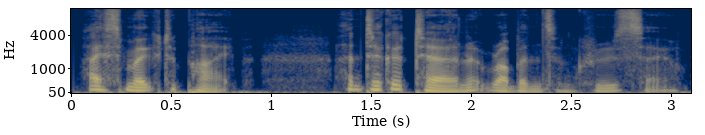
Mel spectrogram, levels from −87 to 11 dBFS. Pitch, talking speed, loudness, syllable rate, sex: 115 Hz, 215 wpm, -20 LUFS, 6.1 syllables/s, male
